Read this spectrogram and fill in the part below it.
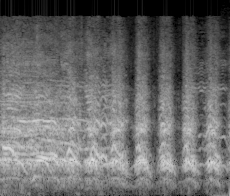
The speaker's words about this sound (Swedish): det kommer eh, en liten eh, jingle här och sen så kommer det lite info.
